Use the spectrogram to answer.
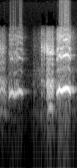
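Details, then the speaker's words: Child with stridor: harsh, high-pitched musical crowing on two noisy in-breaths, an inspiratory sound of a narrowed upper airway. "ده عباره عن هاي ساوندشن صوت عاليسمع اثناء الانسيرشن"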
